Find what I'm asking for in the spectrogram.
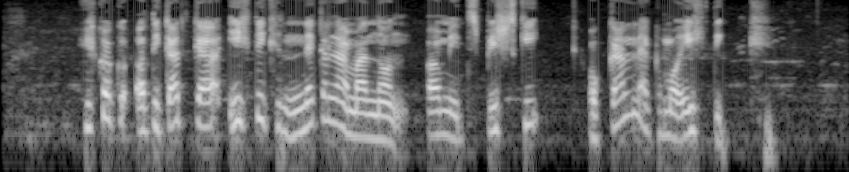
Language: Central Puebla Nahuatl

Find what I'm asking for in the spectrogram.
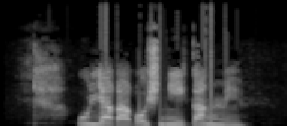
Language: Chiquián Ancash Quechua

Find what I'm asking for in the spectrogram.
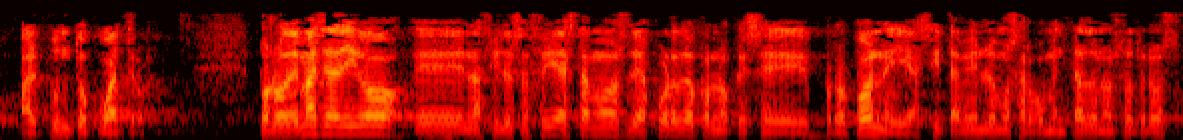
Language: Spanish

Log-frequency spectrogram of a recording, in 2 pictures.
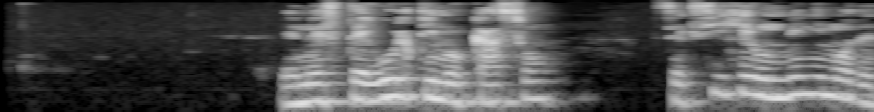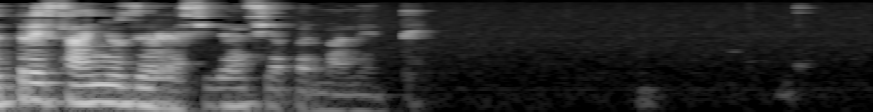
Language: Spanish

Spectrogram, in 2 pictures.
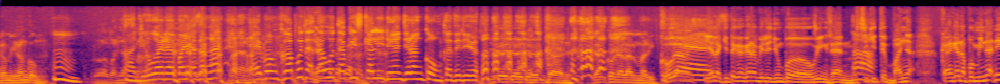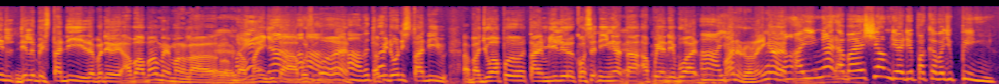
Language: Malay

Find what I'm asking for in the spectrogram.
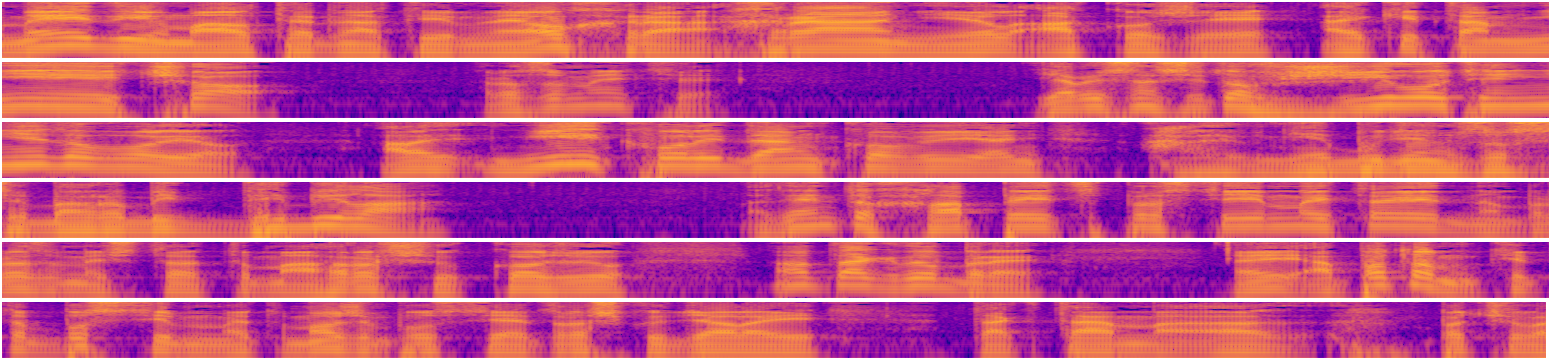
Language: Slovak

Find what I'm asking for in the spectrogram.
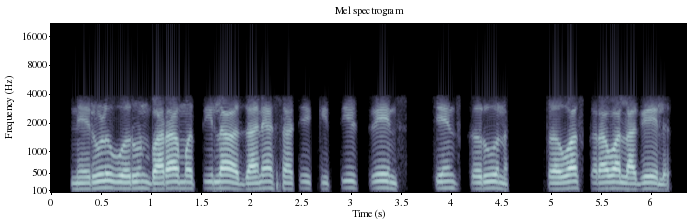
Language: Marathi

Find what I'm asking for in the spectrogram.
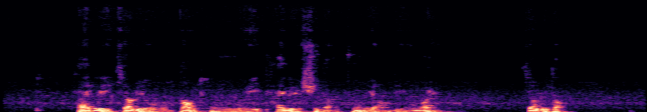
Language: Chinese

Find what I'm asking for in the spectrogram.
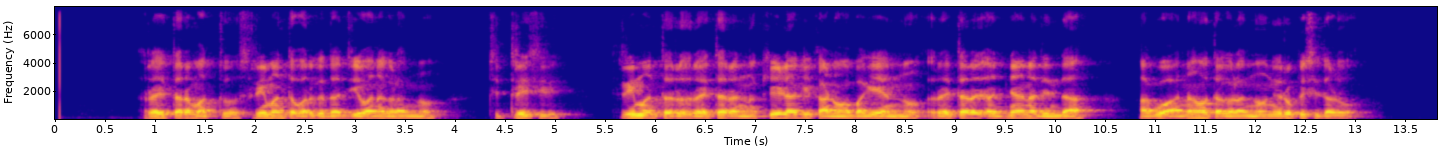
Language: Kannada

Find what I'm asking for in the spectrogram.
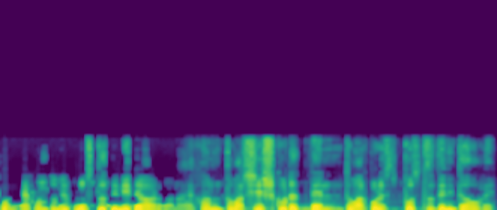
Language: Bangla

